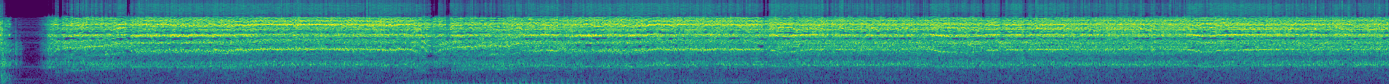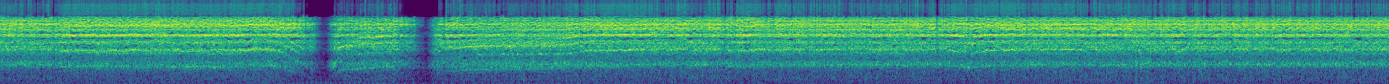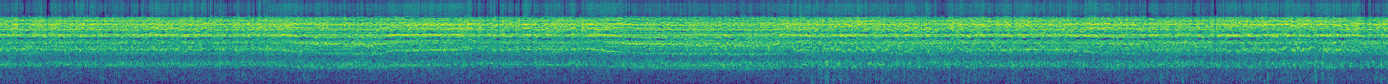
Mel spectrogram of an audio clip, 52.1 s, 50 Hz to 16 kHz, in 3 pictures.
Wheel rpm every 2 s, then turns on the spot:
150, 220, 200, 210, 230, 230, 230, 230, 230, 210, 140, 150, 230, 230, 230, 230, 230, 230, 240, 220, 230, 220, 220, 230, 220, 210.
20-22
